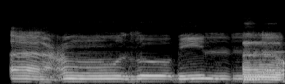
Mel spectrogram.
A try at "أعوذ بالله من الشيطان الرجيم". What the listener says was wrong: Perhatikan ain sama jim. Ain tidak boleh masuk hidung. A'u, a'u, bukan a'u. Kemudian jim gak boleh keluar udara. Jim, jim. Yang benar jim, jim, jim. أعوذ بالله من الشيطان الرجيم.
